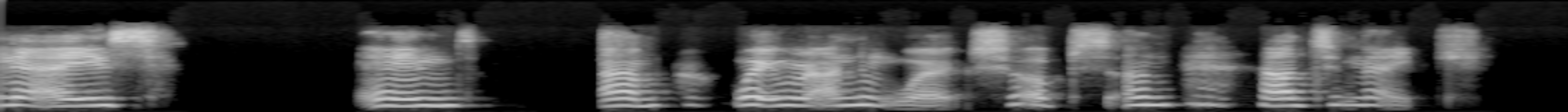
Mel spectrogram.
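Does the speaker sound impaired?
Yes: cerebral palsy; cerebral palsy affecting right side of body including right hand.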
